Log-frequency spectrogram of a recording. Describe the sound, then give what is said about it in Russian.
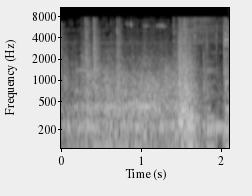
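A door is opened with a short run of scraping, rattling noise and a louder burst midway, heard alone with no talk. “И хоть помнил принц Ульяний, что есть правило незнакомым людям дверь не открывать, все равно пошел и открыл.”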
